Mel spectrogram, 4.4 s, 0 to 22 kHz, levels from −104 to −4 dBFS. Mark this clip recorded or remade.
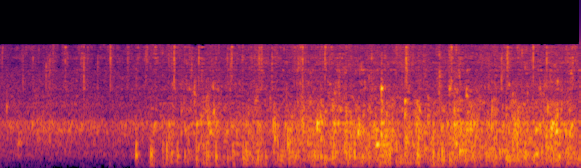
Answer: remade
